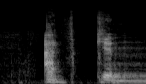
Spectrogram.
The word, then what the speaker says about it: Advken: it's the D is silent or the K is silent, blah blah blah blah. Advken, that's what I call it.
